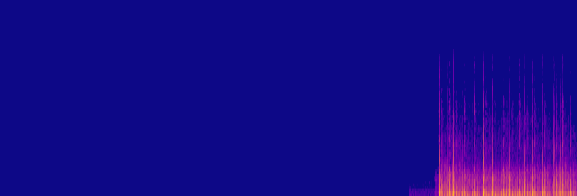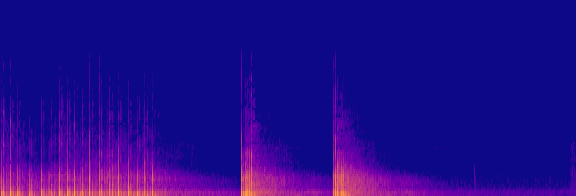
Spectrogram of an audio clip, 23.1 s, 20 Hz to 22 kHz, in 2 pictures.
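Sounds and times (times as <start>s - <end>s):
fireworks bangs: 8.7s - 20.2s.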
